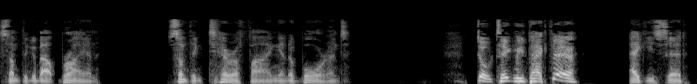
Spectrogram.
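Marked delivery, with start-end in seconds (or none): 4.8-5.8 loud begging. A narrator's reading. Captive man begging.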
